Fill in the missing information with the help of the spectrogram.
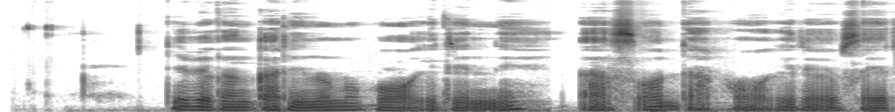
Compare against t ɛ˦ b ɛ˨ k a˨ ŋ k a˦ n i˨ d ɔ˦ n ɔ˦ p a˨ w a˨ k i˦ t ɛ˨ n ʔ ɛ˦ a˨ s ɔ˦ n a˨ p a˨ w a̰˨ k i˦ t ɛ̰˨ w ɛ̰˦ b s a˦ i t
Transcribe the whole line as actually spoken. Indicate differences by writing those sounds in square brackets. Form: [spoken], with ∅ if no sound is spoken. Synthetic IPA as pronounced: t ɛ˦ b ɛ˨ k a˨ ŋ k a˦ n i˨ [n] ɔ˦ n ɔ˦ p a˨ w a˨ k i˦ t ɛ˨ n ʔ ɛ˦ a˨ s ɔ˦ [d] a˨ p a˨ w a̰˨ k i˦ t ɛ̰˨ w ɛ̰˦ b s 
